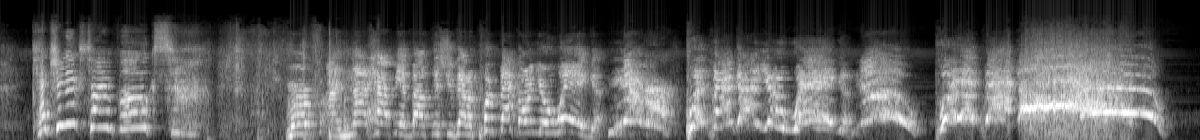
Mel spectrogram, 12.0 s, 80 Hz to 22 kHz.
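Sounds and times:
man screaming: 0:06.1 - 0:11.7.

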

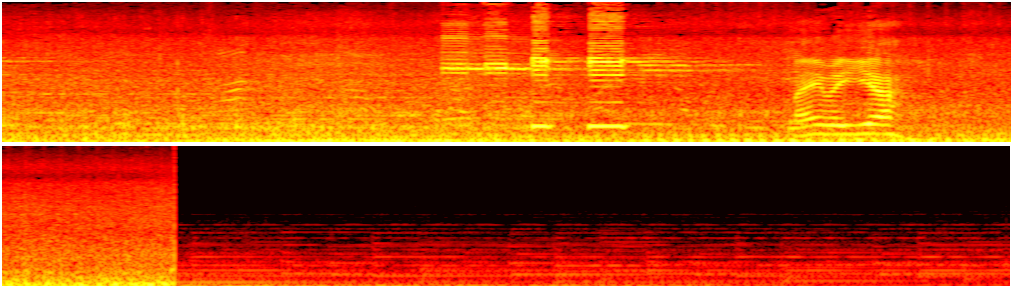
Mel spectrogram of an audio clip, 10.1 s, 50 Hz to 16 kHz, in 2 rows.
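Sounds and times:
road traffic rumbling: 0:00.0 - 0:06.0
vehicle horn honking: 0:02.2 - 0:05.0.

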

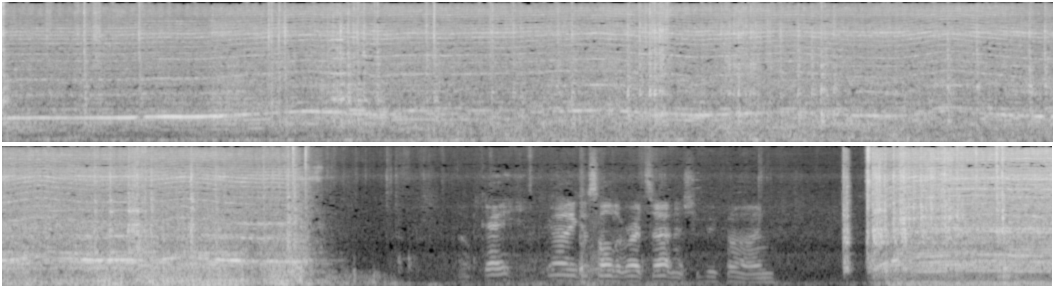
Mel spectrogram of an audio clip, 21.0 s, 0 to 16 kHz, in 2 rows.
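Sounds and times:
winch motor whining: 0:00.0 - 0:13.8, 0:19.1 - 0:21.0.

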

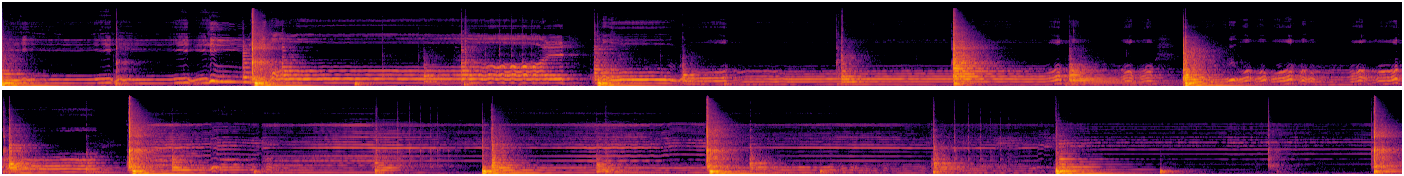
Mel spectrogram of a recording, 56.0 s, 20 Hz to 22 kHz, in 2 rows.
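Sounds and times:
low plucked string tones: 0:00.0 - 0:02.8, 0:04.8 - 0:07.4, 0:11.8 - 0:14.2, 0:21.2 - 0:22.7, 0:23.6 - 0:25.2, 0:28.0 - 0:33.5, 0:37.6 - 0:41.3, 0:42.1 - 0:45.7, 0:46.6 - 0:51.6
bowed fiddle slow melody: 0:00.0 - 0:56.0
traditional court ensemble: 0:00.0 - 0:56.0
sharp accompanying stroke: 0:30.5 - 0:50.8.

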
